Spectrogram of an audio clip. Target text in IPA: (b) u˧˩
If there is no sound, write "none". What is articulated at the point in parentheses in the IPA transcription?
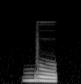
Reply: b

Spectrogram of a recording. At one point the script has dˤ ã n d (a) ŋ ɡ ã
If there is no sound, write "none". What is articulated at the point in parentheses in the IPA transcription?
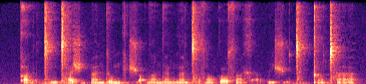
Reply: ã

